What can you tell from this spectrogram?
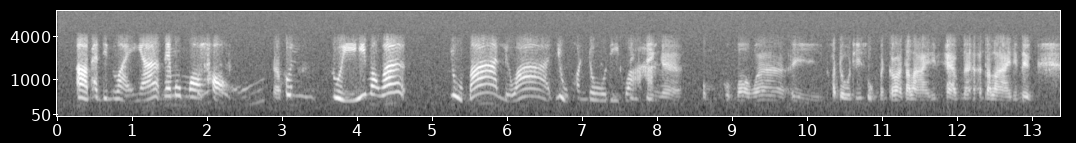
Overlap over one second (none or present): none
